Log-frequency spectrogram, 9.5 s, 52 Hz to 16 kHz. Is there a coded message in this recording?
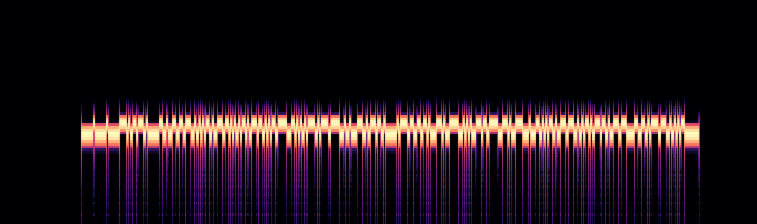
Yes: RTTY (45.45 baud, 170 Hz shift) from 1.0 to 8.7 s, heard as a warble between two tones, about 610 Hz centre. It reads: PINSARD STREET, EIGHTY THOUSAND AMIENS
